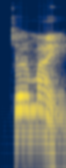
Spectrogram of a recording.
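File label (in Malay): "cermai", Malay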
